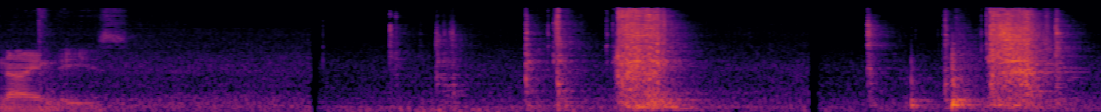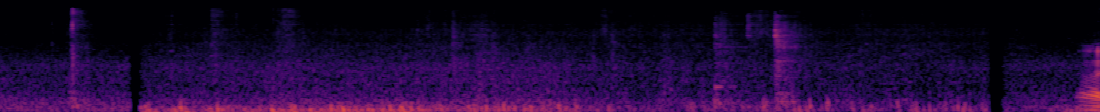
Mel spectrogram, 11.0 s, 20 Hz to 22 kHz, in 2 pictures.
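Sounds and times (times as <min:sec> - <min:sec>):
impact driver bursts: 0:03.0 - 0:03.6.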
